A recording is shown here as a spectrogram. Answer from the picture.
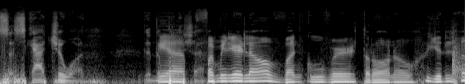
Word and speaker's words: Saskatchewan: know that's a province in Canada British Columbia pronunciation it's a bit odd if you're not used to it okay so it's Saskatchewan yeah familiar love Vancouver Toronto other cities oh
